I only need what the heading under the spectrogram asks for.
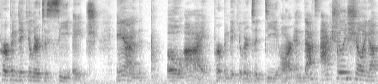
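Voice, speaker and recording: A man with a bright, sharp tone speaks at a medium pitch and a fairly slow pace. His intonation is lively, and room echo is audible. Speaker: math teacher. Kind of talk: tutorial. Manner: casual.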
